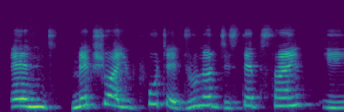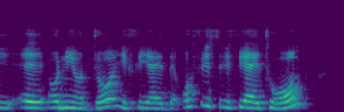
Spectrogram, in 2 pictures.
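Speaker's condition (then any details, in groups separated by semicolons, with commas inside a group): No condition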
